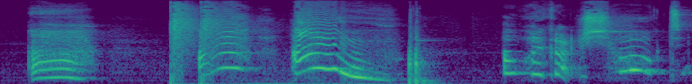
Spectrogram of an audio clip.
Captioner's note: electric spark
